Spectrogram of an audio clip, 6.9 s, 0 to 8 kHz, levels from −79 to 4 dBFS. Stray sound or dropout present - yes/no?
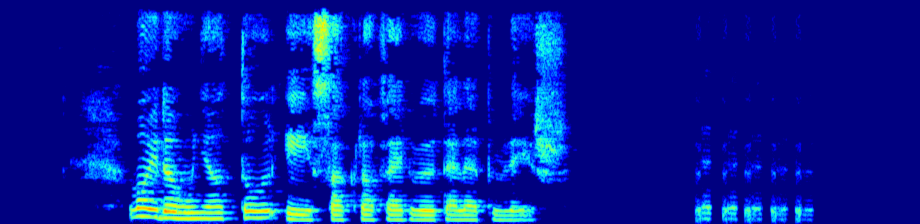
yes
